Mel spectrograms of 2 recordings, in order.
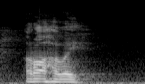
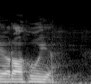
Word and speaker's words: Rahawayh: name as Rahuya, and the scholars of Arabic language would pronounce it Rahawayh, because Rahuya is the way that they would pronounce it, so they heard it like that. But if you look at, according to the rulings of the Arabic language, it should be pronounced Rahawayh.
